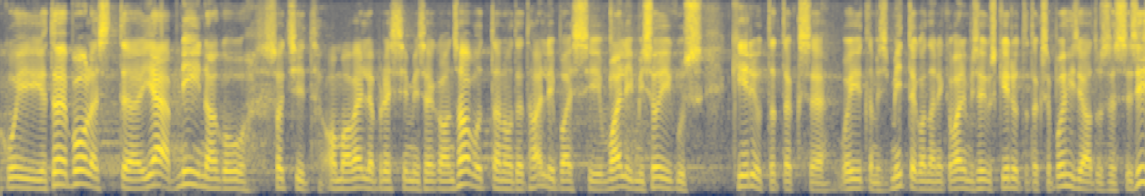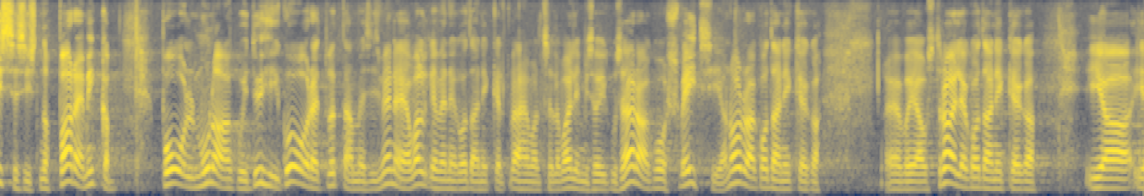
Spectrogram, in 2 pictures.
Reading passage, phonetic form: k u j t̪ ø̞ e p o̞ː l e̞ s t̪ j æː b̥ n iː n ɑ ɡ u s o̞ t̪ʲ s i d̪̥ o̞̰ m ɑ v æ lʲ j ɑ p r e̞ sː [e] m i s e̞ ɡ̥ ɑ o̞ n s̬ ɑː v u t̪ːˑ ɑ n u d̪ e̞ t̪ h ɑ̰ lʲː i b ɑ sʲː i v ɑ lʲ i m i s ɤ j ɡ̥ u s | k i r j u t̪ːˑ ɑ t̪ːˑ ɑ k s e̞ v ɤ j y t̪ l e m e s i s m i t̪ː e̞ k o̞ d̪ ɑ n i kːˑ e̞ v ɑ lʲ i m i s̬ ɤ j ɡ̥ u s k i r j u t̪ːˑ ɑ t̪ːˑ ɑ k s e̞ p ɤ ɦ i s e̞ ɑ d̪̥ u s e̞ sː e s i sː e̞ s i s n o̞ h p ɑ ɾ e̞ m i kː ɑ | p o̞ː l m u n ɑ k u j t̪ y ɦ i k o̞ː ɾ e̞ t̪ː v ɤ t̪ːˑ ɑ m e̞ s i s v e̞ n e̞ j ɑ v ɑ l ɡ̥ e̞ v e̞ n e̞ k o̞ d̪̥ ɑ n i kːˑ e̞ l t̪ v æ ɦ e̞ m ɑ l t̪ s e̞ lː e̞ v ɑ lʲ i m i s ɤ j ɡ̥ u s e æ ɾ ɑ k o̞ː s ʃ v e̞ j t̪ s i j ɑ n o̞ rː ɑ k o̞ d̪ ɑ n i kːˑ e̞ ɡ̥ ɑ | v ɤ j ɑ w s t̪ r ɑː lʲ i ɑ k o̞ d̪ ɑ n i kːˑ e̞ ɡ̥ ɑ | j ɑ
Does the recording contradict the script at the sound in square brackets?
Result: yes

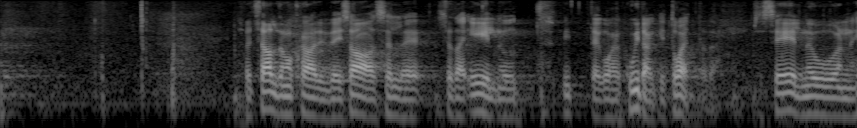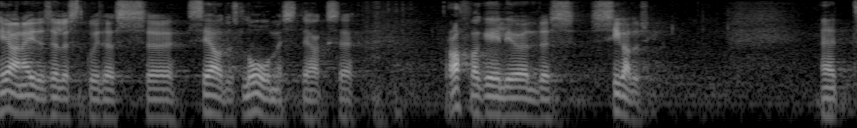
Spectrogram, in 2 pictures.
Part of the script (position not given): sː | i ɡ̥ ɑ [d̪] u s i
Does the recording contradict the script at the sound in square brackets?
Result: no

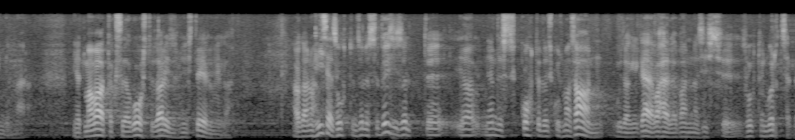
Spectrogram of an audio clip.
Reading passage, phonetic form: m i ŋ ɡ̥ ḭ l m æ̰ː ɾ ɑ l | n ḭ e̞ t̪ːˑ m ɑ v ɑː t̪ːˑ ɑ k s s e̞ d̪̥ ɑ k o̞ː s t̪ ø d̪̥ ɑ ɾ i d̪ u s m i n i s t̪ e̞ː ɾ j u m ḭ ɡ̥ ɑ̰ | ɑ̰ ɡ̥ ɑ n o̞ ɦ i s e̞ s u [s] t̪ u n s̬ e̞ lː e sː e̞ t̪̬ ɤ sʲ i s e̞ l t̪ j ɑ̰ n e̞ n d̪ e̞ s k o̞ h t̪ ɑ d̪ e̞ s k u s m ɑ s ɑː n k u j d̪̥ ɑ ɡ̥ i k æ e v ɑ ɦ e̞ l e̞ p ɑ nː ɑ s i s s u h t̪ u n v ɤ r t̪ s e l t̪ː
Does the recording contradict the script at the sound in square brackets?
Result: yes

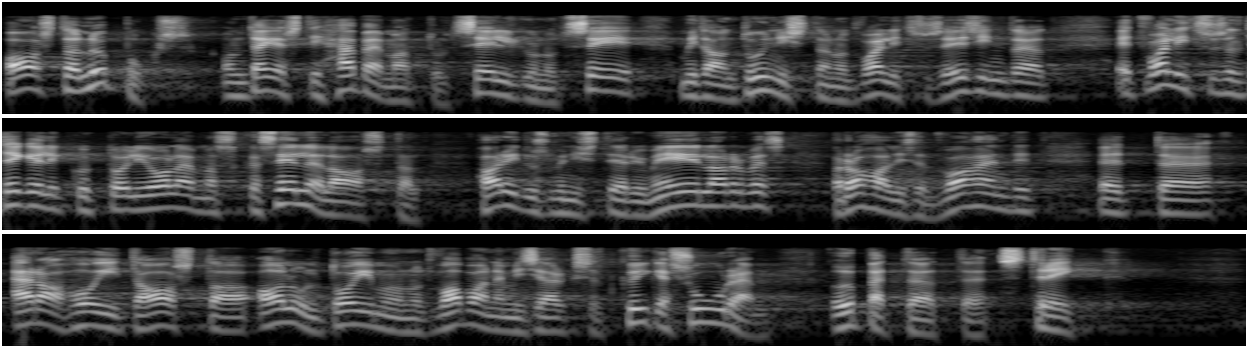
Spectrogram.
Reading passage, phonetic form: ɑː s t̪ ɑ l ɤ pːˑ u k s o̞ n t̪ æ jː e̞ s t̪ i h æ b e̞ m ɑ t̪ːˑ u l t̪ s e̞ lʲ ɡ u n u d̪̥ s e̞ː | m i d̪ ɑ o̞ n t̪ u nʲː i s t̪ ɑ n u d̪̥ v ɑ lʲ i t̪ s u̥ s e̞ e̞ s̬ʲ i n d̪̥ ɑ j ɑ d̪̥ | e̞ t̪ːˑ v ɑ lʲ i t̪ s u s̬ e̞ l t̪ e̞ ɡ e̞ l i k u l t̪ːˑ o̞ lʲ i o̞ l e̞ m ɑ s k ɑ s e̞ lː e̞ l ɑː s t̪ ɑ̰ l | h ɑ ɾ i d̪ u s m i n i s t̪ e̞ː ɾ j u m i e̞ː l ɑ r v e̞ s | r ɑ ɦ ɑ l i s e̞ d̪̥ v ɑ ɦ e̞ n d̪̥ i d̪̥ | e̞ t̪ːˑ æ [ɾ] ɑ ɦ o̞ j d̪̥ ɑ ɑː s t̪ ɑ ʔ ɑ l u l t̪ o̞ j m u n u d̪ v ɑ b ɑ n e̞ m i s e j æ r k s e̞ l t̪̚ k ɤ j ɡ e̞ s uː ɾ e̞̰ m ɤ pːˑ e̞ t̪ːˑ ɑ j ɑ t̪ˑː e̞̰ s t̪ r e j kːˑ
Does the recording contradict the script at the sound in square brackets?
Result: no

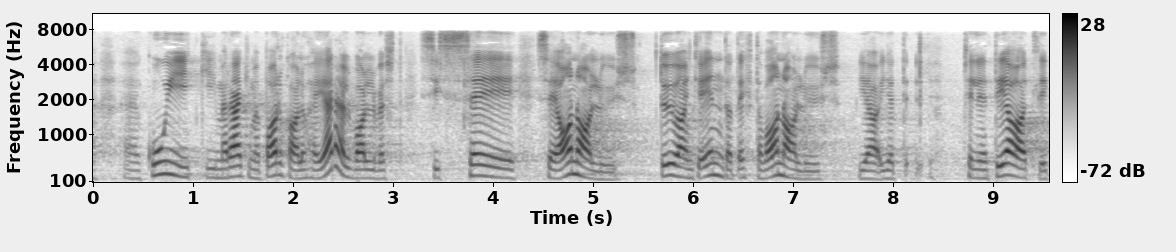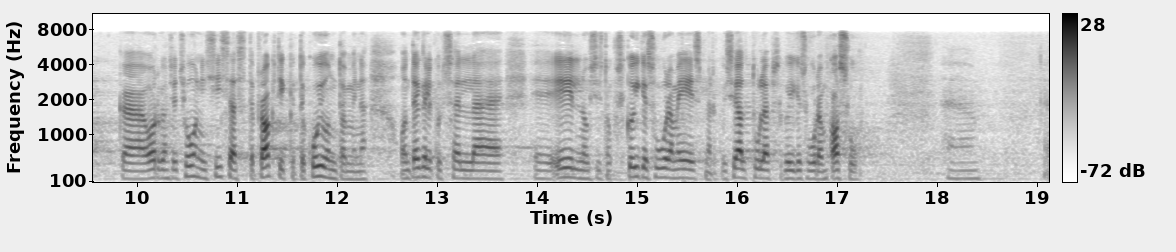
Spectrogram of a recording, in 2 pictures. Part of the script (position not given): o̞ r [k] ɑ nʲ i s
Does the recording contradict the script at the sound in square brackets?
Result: yes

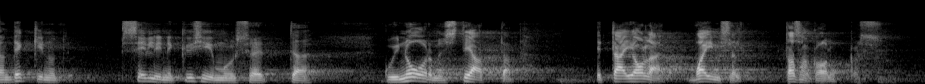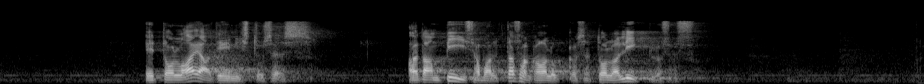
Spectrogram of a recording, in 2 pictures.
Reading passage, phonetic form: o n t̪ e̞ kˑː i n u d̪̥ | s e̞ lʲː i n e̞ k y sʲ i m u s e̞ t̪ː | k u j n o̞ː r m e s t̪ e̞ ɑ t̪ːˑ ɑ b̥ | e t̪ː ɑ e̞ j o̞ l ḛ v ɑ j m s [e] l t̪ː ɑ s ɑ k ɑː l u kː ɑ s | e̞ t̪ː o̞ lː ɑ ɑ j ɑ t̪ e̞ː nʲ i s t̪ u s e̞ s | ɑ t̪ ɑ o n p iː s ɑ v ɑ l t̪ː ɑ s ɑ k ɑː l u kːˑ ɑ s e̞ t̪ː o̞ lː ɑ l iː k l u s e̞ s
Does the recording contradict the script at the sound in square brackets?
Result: no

